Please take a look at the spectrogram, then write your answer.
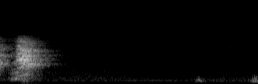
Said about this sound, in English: Ah, oh, we have a pup barking at his competitor, the cat.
